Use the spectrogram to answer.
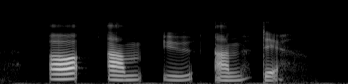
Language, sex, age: Norwegian, female, 18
